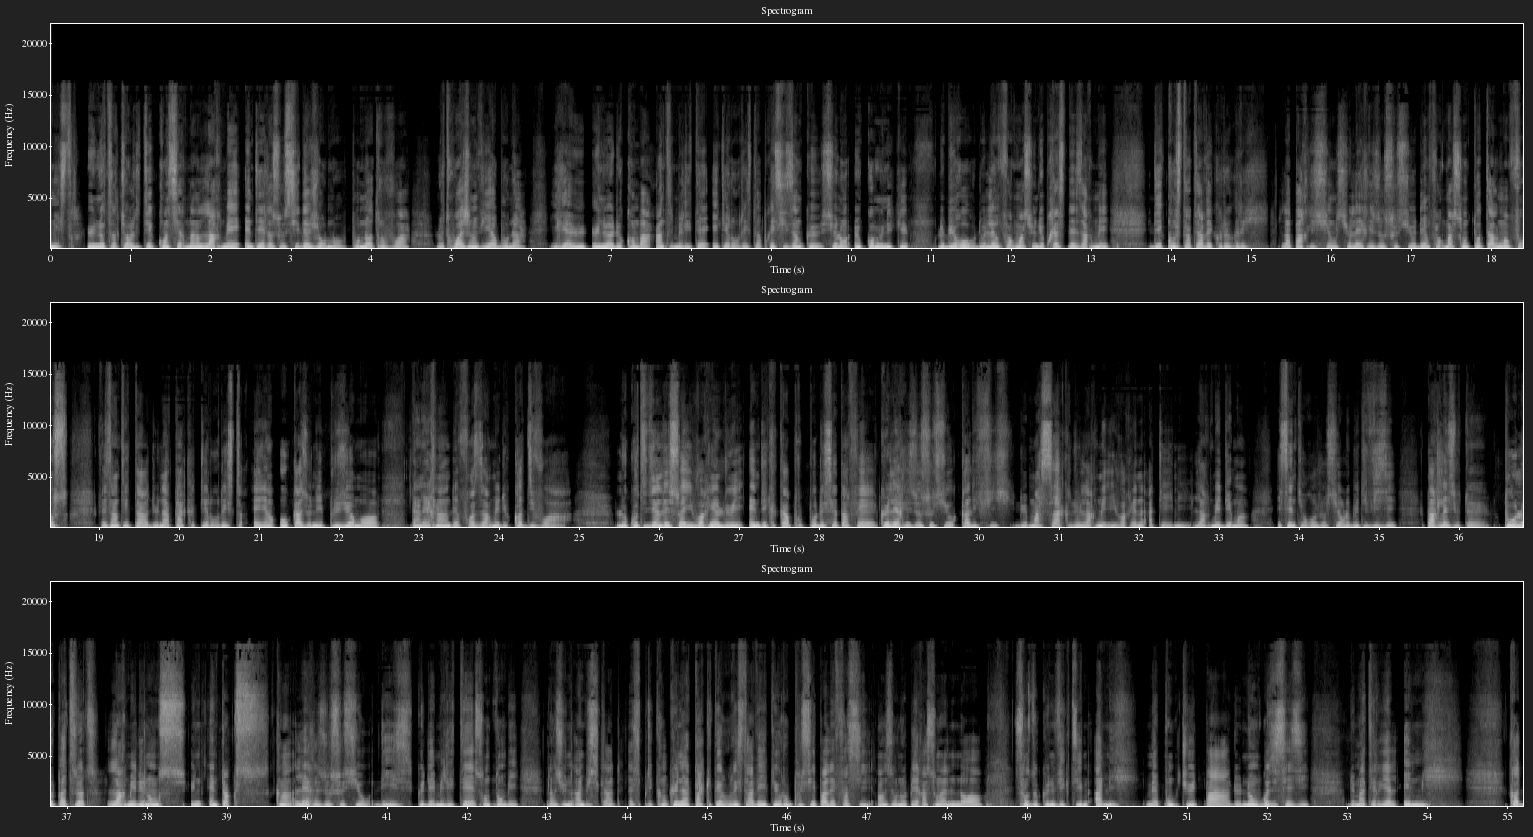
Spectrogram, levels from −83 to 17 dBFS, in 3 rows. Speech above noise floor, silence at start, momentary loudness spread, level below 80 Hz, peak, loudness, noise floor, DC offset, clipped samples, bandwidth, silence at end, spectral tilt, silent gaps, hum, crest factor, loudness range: 24 dB; 0 s; 11 LU; -48 dBFS; -4 dBFS; -19 LUFS; -42 dBFS; under 0.1%; under 0.1%; 16.5 kHz; 0 s; -6.5 dB/octave; none; none; 14 dB; 5 LU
